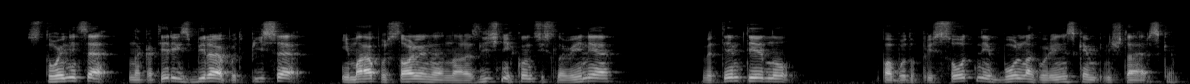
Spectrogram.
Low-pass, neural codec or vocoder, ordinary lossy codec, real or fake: none; codec, 16 kHz, 16 kbps, FreqCodec, larger model; none; fake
